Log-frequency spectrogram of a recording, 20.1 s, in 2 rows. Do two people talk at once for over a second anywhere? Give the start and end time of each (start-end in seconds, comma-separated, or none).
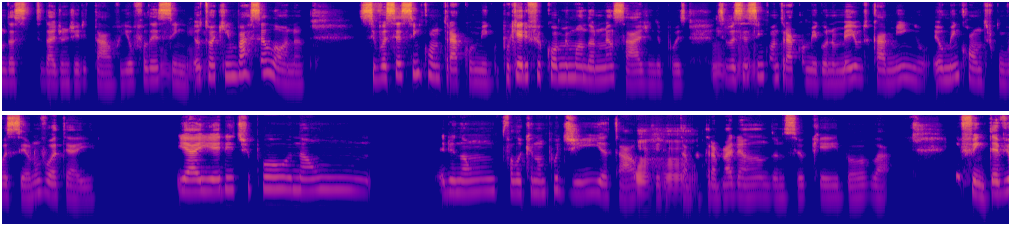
none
